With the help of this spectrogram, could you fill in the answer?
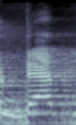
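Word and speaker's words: debt: इसको डेट नहीं पढ़ेंगे, बी साइलेंट होता है, डेट।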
